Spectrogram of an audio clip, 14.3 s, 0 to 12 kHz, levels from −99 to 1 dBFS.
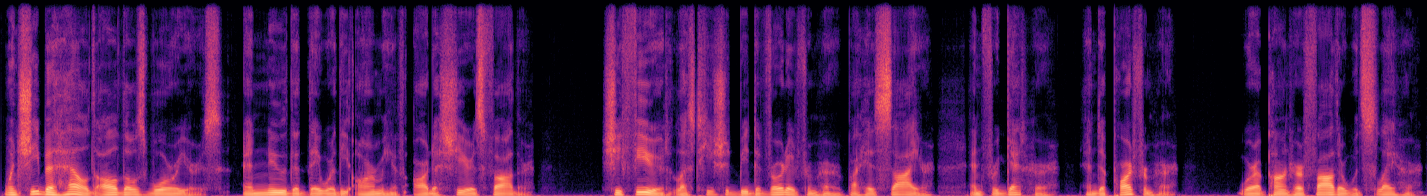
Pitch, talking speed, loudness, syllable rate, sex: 95 Hz, 170 wpm, -21 LUFS, 4.7 syllables/s, male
